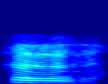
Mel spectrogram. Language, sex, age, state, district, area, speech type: Maithili, male, 45-60, Bihar, Madhepura, rural, conversation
